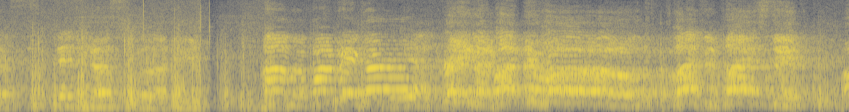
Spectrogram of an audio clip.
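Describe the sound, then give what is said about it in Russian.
A large group of soldiers sings a pop hit loudly together in chorus while marching, their massed voices forming a dense, continuous wall of sound that swells and carries steadily throughout. “вот как наши солдаты маршируют и поют хит группы «Аква», «Барби Girl”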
